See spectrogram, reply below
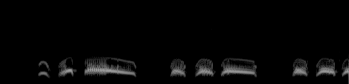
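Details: Spotted dove in deep-toned 'thúc gù' cooing. Two short, rising hooting notes lead into one long, even coo, and the phrase repeats roughly every 1.5 seconds against a quiet background.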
